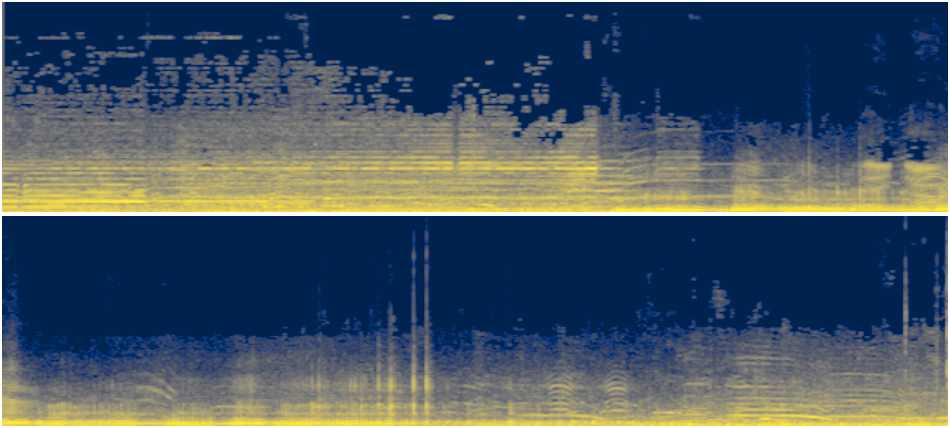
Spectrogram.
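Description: Muscle-car engines running among people shouting, with one engine revving up sharply about four seconds in. Several steady held tones, like car horns, sound through the first few seconds.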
